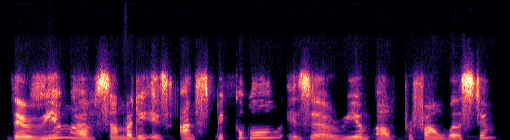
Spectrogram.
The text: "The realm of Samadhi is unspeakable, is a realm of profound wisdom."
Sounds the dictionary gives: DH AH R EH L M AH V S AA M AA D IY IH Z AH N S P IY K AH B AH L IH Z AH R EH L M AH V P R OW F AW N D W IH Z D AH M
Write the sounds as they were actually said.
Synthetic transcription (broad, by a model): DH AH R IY M AH V S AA M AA D IY IH Z AH N S P IY K AH B AH L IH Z AH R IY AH M AH V P R OW F AW N D W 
